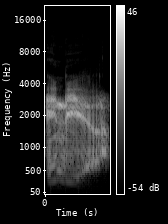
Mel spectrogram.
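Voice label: "India", English; JTAC; Alphabet; DCS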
